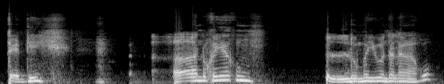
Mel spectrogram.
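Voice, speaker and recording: A man as high-voiced, anxious young fugitive. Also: takes it slowly, a little mellow, no room sound. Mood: anxious, hesitant. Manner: hesitant, anxious, pleading. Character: frightened, guilt-ridden young man in hiding. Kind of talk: horror audio drama acting.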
